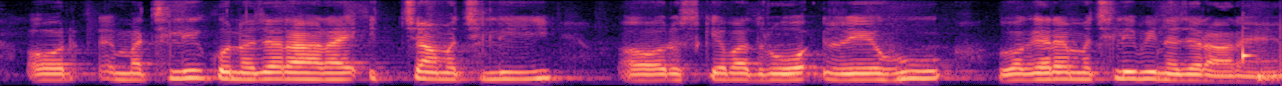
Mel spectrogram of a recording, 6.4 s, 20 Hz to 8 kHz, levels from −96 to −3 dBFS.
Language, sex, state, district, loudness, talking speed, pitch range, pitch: Hindi, male, Bihar, Kishanganj, -22 LUFS, 205 wpm, 170-205 Hz, 185 Hz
